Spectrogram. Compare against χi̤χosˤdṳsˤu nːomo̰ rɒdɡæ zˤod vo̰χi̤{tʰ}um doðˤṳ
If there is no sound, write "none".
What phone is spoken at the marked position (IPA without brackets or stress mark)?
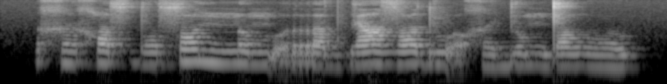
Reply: d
